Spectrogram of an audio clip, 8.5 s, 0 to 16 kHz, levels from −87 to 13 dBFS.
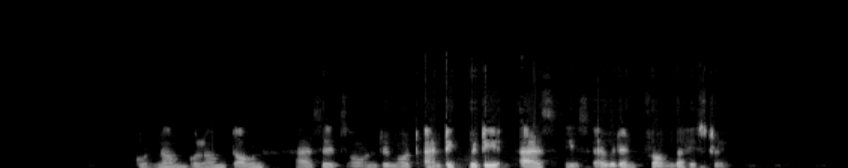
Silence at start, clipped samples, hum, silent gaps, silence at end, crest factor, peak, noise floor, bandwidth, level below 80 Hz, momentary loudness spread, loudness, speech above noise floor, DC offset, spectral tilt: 1.4 s; under 0.1%; none; none; 1.25 s; 20 dB; -2 dBFS; under -90 dBFS; 5.8 kHz; -62 dBFS; 16 LU; -20 LUFS; over 70 dB; under 0.1%; -8.5 dB/octave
